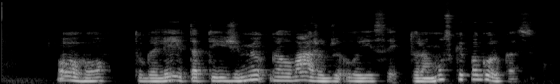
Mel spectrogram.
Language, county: Lithuanian, Vilnius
